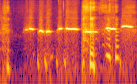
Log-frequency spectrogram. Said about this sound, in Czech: To je, já jsem se na to nedávno zapomněl a on si furt pískal. Zapískej nám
